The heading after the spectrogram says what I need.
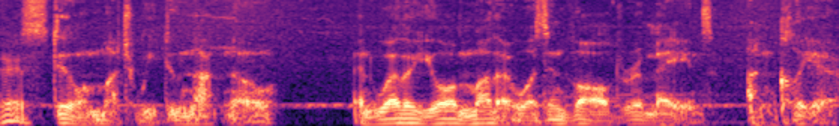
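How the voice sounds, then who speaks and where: Moderately paced, a man's put-on character voice over clear background noise. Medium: short film. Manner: terse, formal, grave.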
